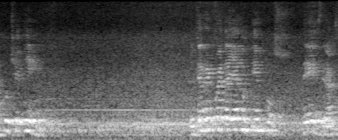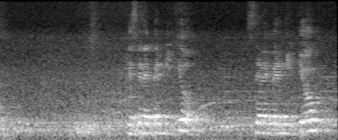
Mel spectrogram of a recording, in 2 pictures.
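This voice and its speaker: A man preaches with an emphatic pastor's delivery and keeps urging his listeners to pay attention. His voice sits high, and it rings through a very echoey church hall. He stands well away from the mic, with clear noise behind him. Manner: emphatic, repeats "escuche bien" to the congregation. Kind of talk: sermon. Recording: echoey church room from far off, noisy.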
